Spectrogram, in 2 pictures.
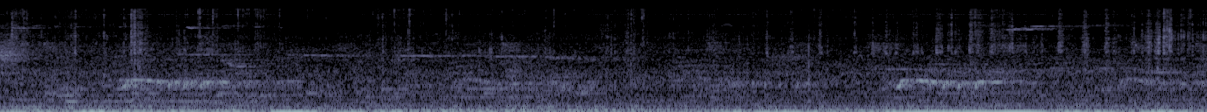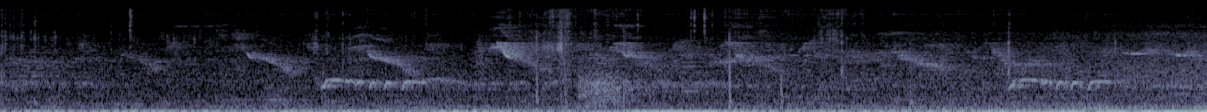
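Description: Birds calling: a short warbling call repeated about six times, with a run of quick falling chirps a little past the middle, over a steady low rumble.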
